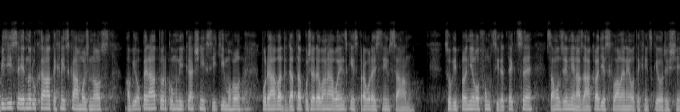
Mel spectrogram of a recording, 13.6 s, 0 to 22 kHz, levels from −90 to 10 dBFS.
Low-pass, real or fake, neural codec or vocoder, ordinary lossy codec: 7.2 kHz; fake; codec, 16 kHz, 4.8 kbps, FACodec; Opus, 24 kbps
